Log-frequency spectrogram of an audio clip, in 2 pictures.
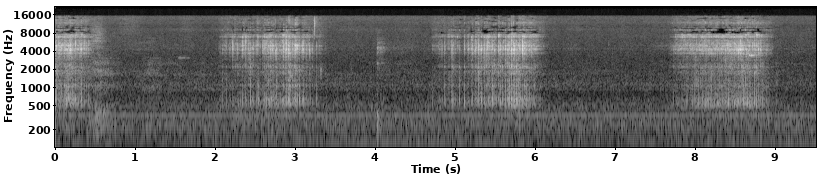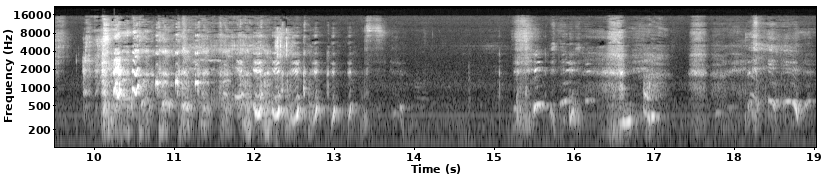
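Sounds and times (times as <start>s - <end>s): man snoring: 0.0s - 0.5s, 2.1s - 3.3s, 4.7s - 6.2s, 7.7s - 9.0s.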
